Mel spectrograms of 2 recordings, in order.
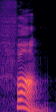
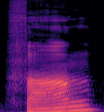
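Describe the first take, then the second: First: The pitch falls steadily from high. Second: The pitch rises from mid to high.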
